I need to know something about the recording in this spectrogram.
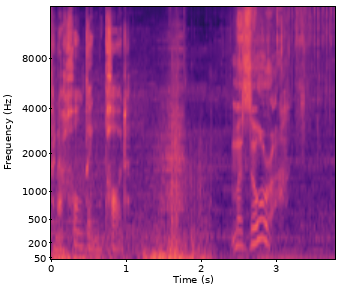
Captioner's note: Mind meld SFX ending boom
